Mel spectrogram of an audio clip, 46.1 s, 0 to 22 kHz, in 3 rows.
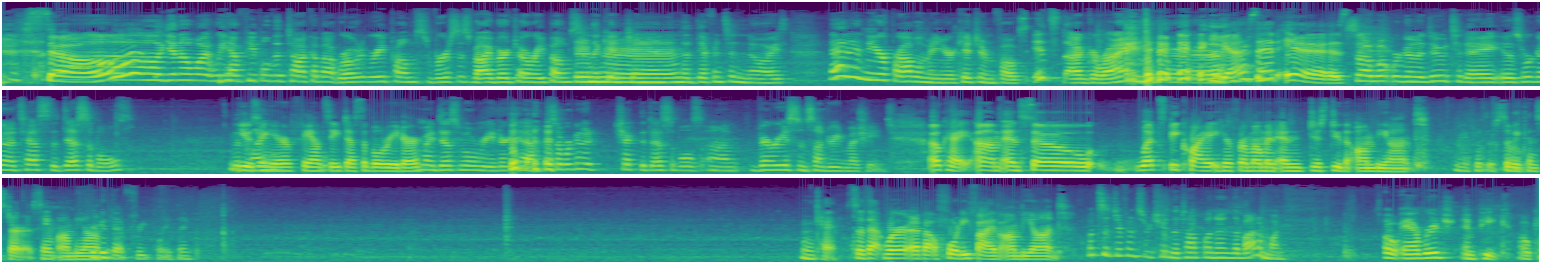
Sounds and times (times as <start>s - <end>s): Speech: 0.4s - 16.7s, 17.6s - 32.7s.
